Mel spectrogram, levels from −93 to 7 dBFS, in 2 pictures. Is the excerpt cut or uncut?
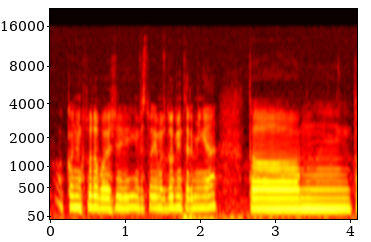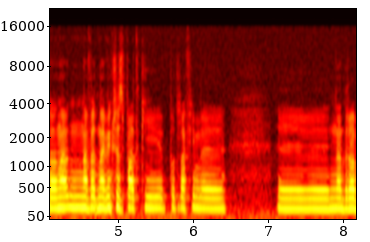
uncut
